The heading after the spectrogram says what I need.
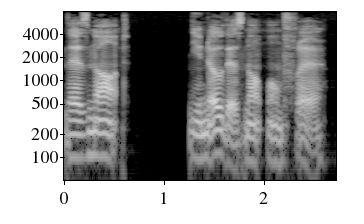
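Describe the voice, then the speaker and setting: Rock is a hard-bitten man with a deep, gravelly voice who talks low and gently, resigned to his fate, as a woman narrator lowers her voice for him. The storybook reading sounds close and dry. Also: takes it slowly, no room sound, full character voice. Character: grave-voiced man, loyal tough ex-criminal.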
